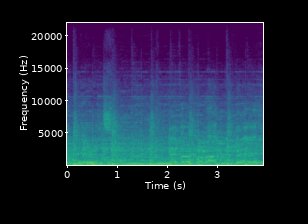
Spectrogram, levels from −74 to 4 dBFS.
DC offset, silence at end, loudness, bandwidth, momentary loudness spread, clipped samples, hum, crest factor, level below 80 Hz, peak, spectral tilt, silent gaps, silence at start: under 0.1%; 0 s; -14 LUFS; 18.5 kHz; 1 LU; under 0.1%; none; 14 dB; -22 dBFS; 0 dBFS; -4.5 dB/octave; none; 0 s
